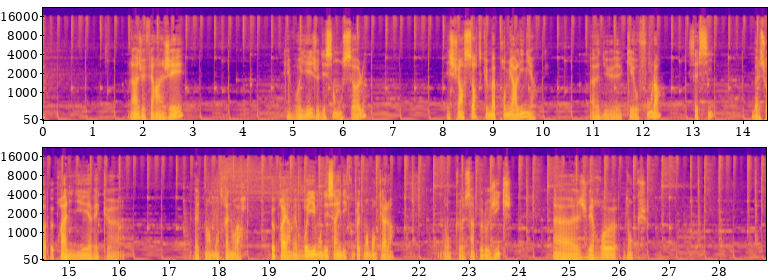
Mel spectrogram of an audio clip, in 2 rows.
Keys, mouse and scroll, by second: 1.1 Return, 2.3 g, 3.2 Up, 8.2 Down, 10.3 Down, 10.9 Up, 12.0 Return, 17.7-18.1 scroll up 2, 21.2 scroll down 1, 21.7-22.0 scroll down 1, 22.8-24.2 scroll down 2.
